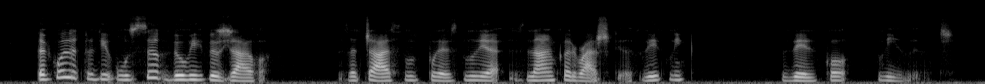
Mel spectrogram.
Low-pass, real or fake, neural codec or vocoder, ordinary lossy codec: 9.9 kHz; fake; autoencoder, 22.05 kHz, a latent of 192 numbers a frame, VITS, trained on many speakers; Opus, 32 kbps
